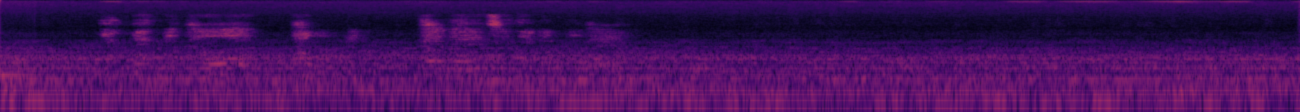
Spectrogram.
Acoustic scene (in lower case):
car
